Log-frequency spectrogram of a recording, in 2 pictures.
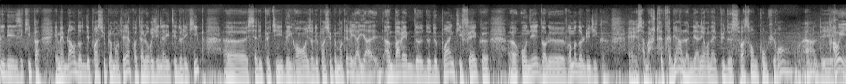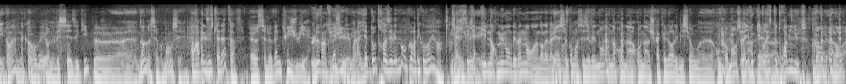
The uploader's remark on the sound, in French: Emission en direct depuis la salle de la Laub à Munster, dans le cadre de la fête de la musique.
